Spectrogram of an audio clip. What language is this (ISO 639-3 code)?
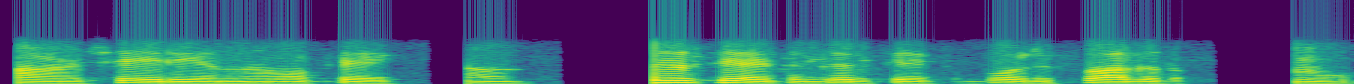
mal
